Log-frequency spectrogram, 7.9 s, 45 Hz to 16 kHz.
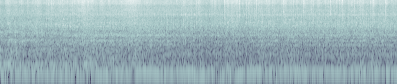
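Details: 1975 Plymouth Roadrunner that sat for 20 years, first running on battery only: an uneven, loping, lumpy idle that never settles. It is suspected to be flooded or running lean, not confirmed.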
